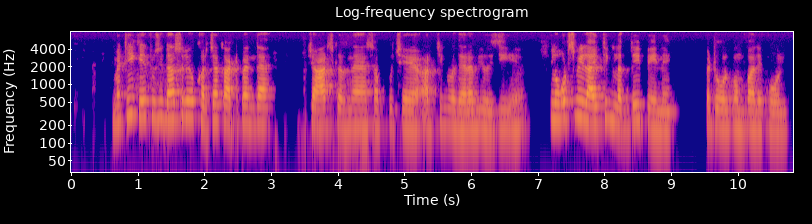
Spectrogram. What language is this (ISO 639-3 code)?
pan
